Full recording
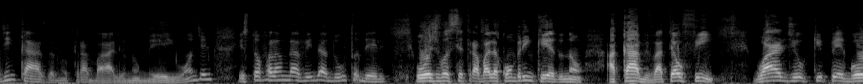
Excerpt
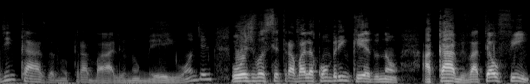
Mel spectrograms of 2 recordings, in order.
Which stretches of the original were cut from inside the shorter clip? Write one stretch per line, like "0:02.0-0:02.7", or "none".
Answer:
0:02.3-0:04.1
